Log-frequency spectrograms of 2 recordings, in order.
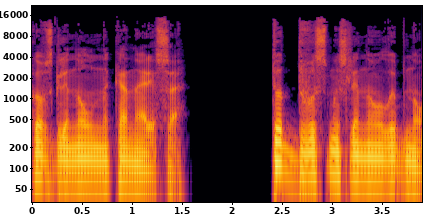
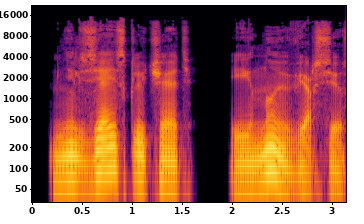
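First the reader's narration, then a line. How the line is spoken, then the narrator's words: Soft. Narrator (Russian): сказал он мягко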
